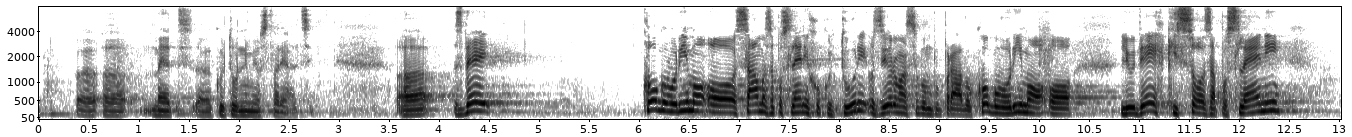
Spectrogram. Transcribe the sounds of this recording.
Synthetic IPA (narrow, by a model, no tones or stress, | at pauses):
mɛt̪əkult̪uːɾnimiust̪ʋaɾja̰ːlsi̥ | əzd̪ɛj | kɔɡɔʋɔɾiːmɔʔɔsaːmɔzapɔslɛːnixɔkult̪uːɾiʔɔziːɾɔmasɛbompɔpɾaːʋiwkɔɡɔʋɔɾiːmɔʔɔljud̪eːxkisɔzapɔslɛːni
